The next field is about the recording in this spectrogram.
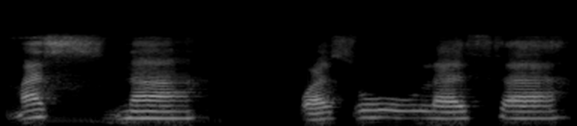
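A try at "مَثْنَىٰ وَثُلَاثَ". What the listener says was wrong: Salah cetak, yang benar masna. Masna wasulasa ya. Ibu panjang pendeknya masih kurang hati-hati ya. Masna wasulasa.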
